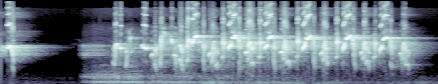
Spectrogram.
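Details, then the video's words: Yellow-vented bulbul (trucukan) singing in an active, rapid-fire style: one short clear note, a pause, then a dense run of quick chattering whistled notes around two to four kilohertz. There is a faint low hum beneath. "KICAU SUARA trucukan gacor NEMBAK ROPEL NGEPLONG"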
